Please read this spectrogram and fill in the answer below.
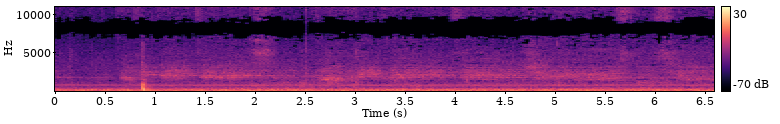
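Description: A steady machine hum with a faint constant whine, and one sharp click about a second in.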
